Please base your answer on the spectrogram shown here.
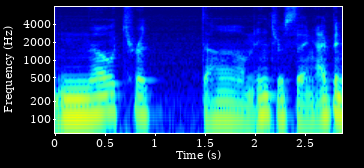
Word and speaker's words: Notre Dame: Is it pronounced Notre Dame? That's what I always pronounced it as. I feel like that could be wrong. I'm just gonna say Notre Dame.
